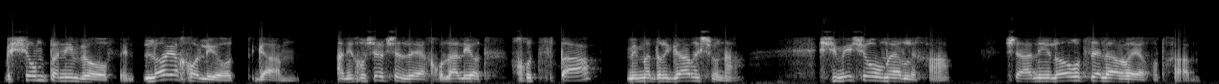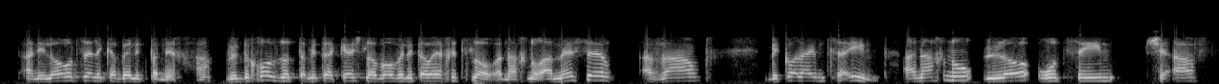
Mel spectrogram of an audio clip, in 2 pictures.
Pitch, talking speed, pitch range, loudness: 165 Hz, 110 wpm, 155-190 Hz, -20 LUFS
